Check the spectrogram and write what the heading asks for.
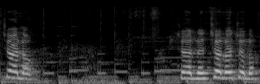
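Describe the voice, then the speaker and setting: A woman's voice: high-pitched, level tone, very slow, music in the background. A woman in her thirties, a mother and vlogger, talking playfully and coaxing her children with laughs. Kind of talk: casual family vlog.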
